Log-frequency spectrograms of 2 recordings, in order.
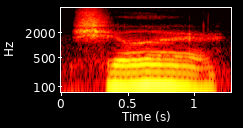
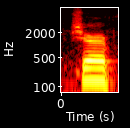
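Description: First: It is said with exaggerated, creepy warmth. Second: It is said flatly and casually.

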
